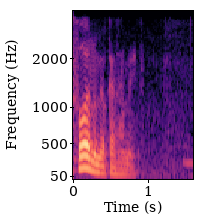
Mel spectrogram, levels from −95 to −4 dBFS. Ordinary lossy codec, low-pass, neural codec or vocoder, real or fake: none; 3.6 kHz; none; real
